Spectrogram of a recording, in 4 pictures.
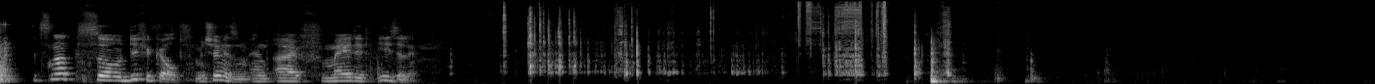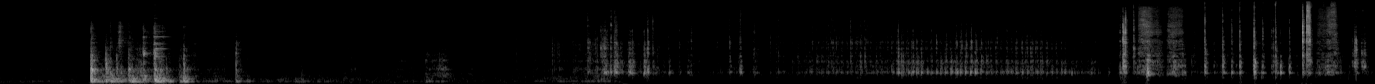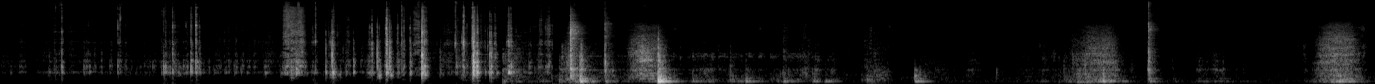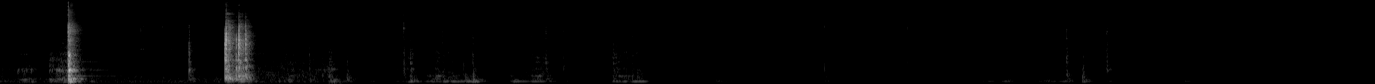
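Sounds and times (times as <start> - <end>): wood and metal parts clicking: 4.4 - 9.5, 19.4 - 33.1.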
